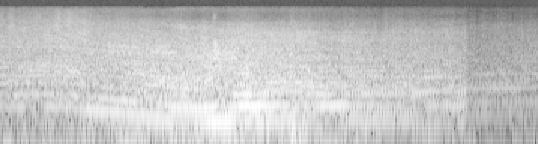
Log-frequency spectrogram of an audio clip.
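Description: A sprint car engine in a sim racing game roars along the track, its pitch dipping and climbing as the car works through a lap, loud and steady before dropping off sharply near the end.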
